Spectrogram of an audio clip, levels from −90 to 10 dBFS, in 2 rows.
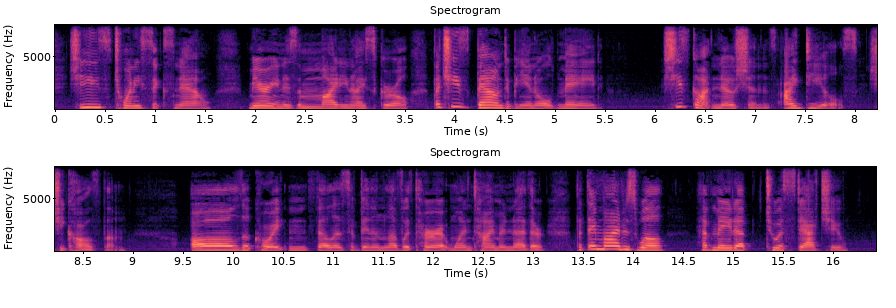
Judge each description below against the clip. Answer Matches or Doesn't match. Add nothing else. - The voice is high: Doesn't match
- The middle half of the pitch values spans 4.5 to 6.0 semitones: Matches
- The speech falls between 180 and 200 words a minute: Matches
